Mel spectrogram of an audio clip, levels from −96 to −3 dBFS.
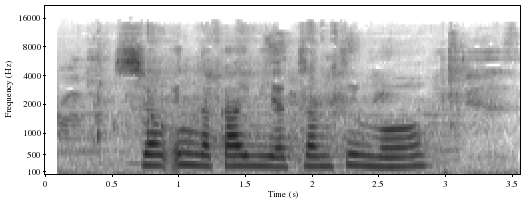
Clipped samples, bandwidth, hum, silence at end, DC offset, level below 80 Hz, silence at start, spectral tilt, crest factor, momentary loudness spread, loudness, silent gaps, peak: under 0.1%; 15 kHz; none; 0.05 s; under 0.1%; -52 dBFS; 0.1 s; -3 dB/octave; 18 dB; 17 LU; -22 LUFS; none; -6 dBFS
